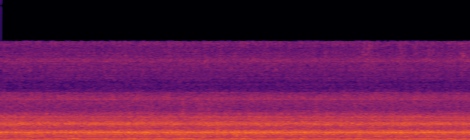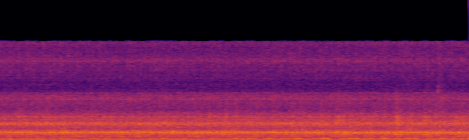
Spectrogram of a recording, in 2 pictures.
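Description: Electric meat grinder's motor running with a steady hum as chunks of raw meat are fed through and minced.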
